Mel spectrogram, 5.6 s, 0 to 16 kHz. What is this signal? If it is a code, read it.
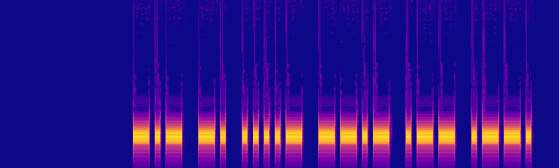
Morse code, heard as a keyed tone, about 21 wpm, 700 Hz. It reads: KN4QWP
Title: USA Call Signs - 6 Characters - Repeated 3x - 22wpm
